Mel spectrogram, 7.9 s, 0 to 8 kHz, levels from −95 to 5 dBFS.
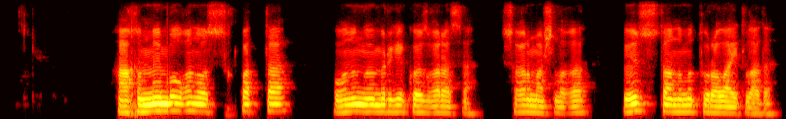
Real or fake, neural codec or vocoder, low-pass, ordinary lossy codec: real; none; 7.2 kHz; Opus, 16 kbps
